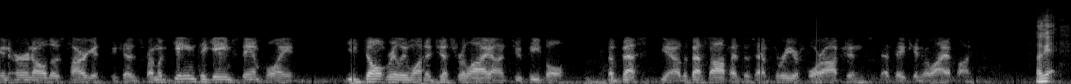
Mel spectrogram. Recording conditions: phone line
